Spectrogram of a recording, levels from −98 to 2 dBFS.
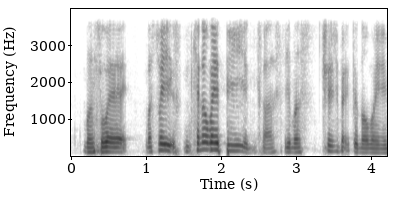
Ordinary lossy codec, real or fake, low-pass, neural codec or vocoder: none; fake; 3.6 kHz; codec, 44.1 kHz, 2.6 kbps, SNAC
